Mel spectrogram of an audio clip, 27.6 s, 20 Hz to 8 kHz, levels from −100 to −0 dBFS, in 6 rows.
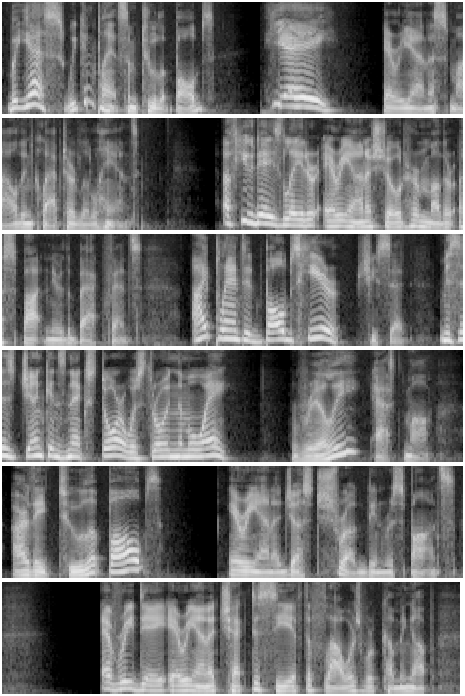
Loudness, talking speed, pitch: -18 LUFS, 150 wpm, 135 Hz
